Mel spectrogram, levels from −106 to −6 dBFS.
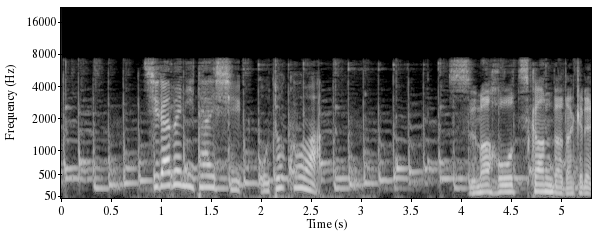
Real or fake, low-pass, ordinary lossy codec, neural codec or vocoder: fake; 7.2 kHz; none; codec, 16 kHz, 16 kbps, FreqCodec, larger model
